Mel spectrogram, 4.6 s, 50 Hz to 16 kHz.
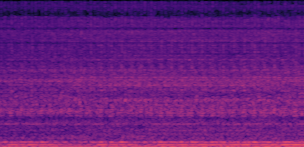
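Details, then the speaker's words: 1987 Firebird Formula, 350 with 383 stroker, rebuilt, headers: steady V8 idle with light uneven tapping about three per second; owner has no idea of the cause, motor to be pulled. "not a clue a lot of tapping over here [Applause] the noise is back in here i have no idea what it is"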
